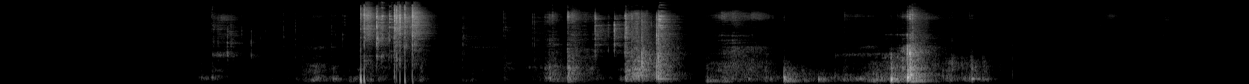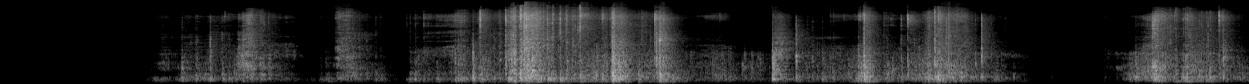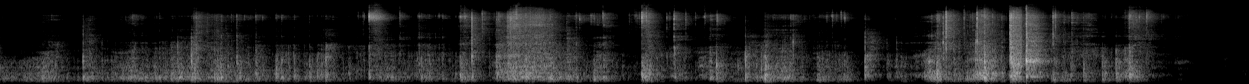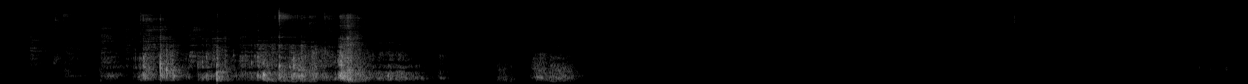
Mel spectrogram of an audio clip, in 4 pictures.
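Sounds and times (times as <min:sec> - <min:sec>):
packaging crinkling and rustling: 0:03.6 - 0:04.3, 0:17.0 - 0:22.6, 0:23.9 - 0:36.6.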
